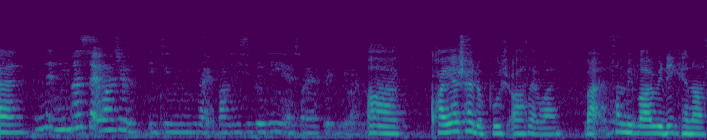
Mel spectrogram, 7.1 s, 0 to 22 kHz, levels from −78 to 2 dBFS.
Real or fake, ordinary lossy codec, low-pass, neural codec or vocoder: fake; none; none; codec, 16 kHz, 16 kbps, FreqCodec, larger model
